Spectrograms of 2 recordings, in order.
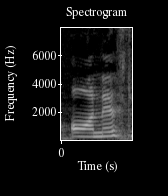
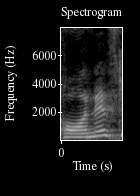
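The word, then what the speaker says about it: honest: तो कॉन्सोनेंट होता है, पर एच क्या है? साइलेंट होता है। एच क्या है? साइलेंट होता है। साइलेंट होता है तो हम क्या बोलते हैं उसको? ऑनेस्ट बोलते हैं। हॉनेस्ट नहीं बोलते, ऑनेस्ट बोलते हैं।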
